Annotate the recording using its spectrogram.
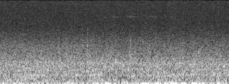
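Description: Faint, steady outdoor background noise with a low rumble and no distinct sounds.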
